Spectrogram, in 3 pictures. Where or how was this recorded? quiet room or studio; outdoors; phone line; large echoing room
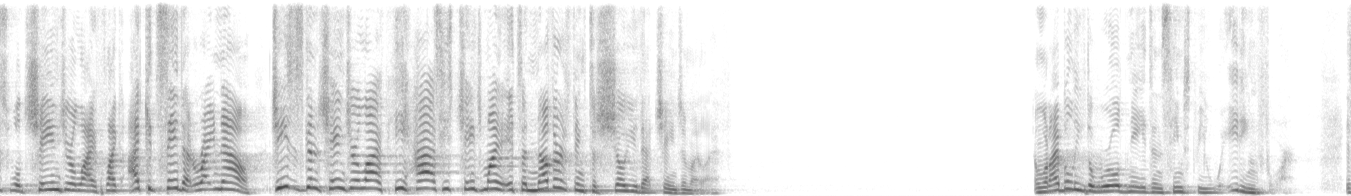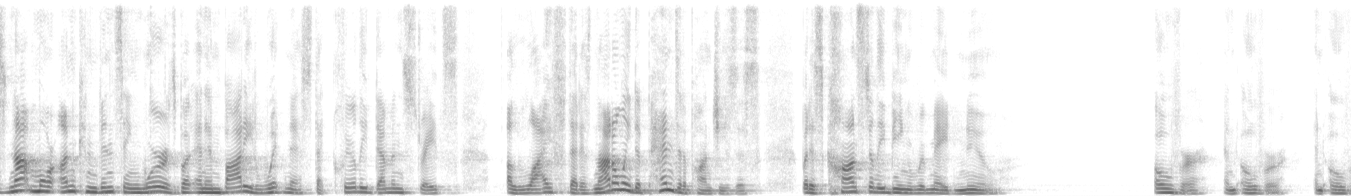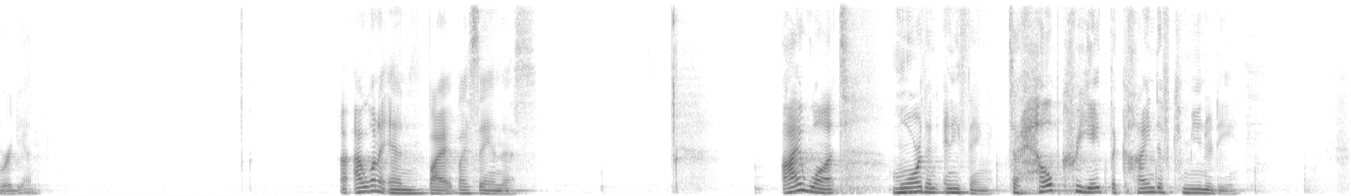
large echoing room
